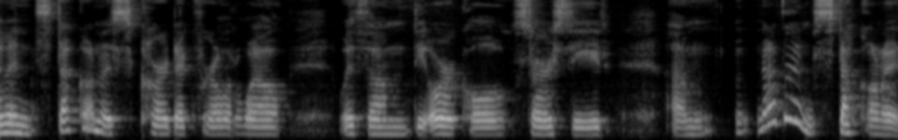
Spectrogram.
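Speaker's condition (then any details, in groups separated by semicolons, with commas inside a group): No condition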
